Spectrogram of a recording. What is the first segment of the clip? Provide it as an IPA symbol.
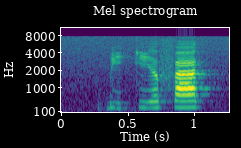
ɓ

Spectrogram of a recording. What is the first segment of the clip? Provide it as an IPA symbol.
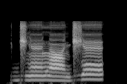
d͡ʒ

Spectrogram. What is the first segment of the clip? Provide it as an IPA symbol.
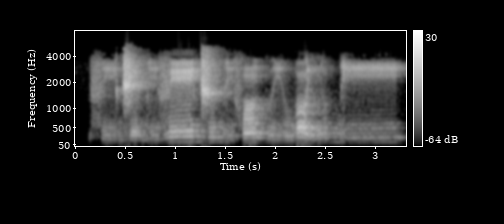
f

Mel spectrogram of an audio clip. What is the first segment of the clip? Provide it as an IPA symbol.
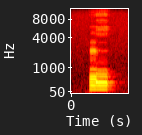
m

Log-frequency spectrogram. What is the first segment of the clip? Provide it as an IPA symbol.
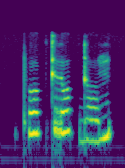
pʰ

